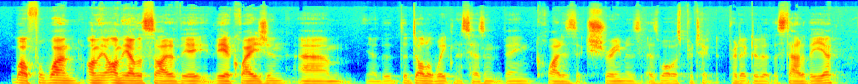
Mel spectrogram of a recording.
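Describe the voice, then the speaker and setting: On a very clean recording with a silent background, a man speaks in a New Zealand accent. His fairly low voice has monotone, flat intonation. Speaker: currency trader. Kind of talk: podcast discussion. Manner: many filler words and hesitations.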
